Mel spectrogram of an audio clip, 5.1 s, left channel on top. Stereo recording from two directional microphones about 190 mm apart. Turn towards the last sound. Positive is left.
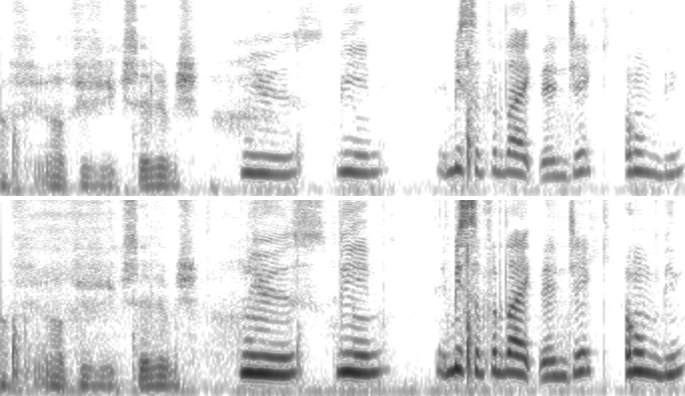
turn(degrees=-60)  # may be behind; listen again after turning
